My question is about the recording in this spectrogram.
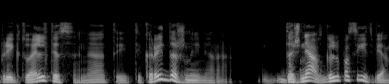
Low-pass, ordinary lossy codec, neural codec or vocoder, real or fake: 7.2 kHz; MP3, 96 kbps; none; real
